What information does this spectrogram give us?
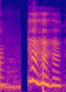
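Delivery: a low, amused burst of laughter; hearty laugh. Acted. Mother-in-law laughs at the song playing during cleaning, hearty laugh. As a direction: laugh it off at the singing.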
